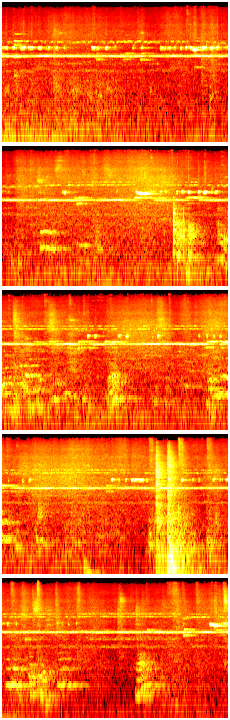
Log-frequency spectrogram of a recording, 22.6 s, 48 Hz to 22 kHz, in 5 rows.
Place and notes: weichselstr, ohrenhoch - passage, by seiji morimoto
01.02.2009 15:45, recording based on a performance by artist seiji morimoto. installation at ohrenhoch, a gallery specialized in sound. people entering the room, talking, microphone close to a little speaker.
Berlin, Deutschland, 1 February 2009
